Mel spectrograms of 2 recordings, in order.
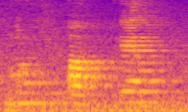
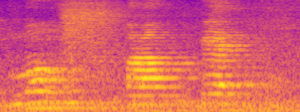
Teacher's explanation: Ini contoh bagaimana bunyi N pada awalan berubah menjadi M untuk menyesuaikan dengan bunyi awal kata dasar.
